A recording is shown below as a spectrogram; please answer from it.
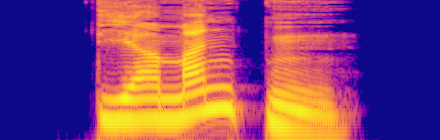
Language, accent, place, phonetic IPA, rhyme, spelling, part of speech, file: German, Germany, Berlin, [ˌdiaˈmantn̩], -antn̩, Diamanten, noun, De-Diamanten.ogg
- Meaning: inflection of Diamant: 1. genitive/dative/accusative singular 2. nominative/genitive/dative/accusative plural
